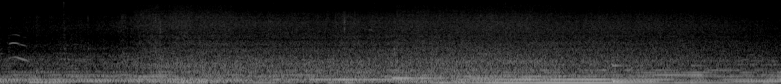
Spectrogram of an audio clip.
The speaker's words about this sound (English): When ready, imagine you are lying on a sandy beach with the tide creeping ever closer to you.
